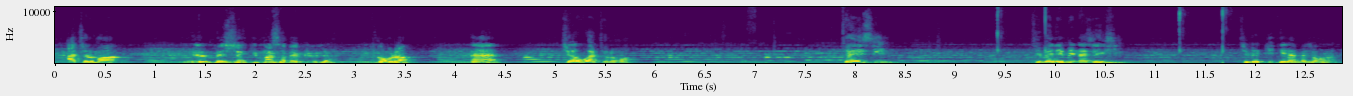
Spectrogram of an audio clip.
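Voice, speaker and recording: A man's voice: sits high, normal speed, pauses often, over music. A man preaching as a prophet, emphatic and repetitive, calling out names and Alléluia in call-and-response.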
